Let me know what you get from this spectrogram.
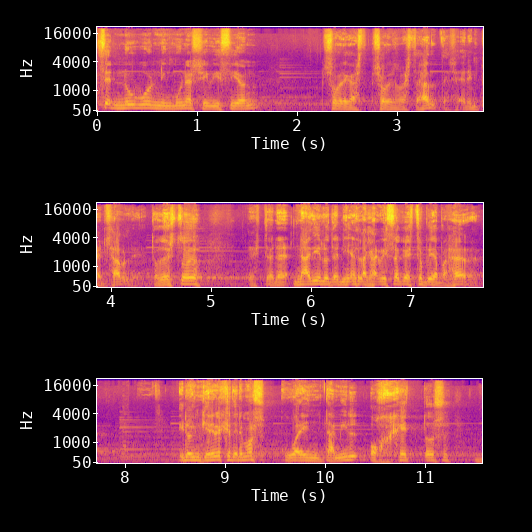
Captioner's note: speaking spanish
